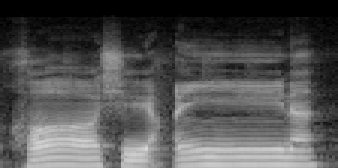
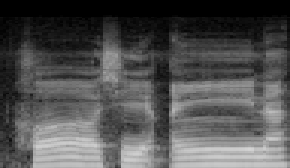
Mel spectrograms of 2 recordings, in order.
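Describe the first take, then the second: First: The vowel after 'ain' is held long. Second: The same.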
